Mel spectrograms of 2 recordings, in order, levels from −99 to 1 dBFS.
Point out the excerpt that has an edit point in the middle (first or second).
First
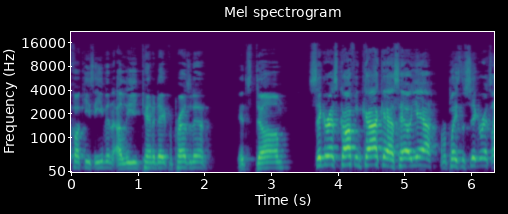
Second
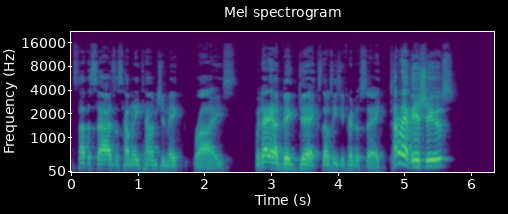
second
